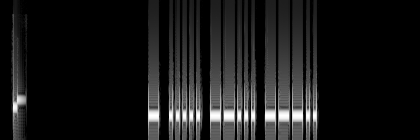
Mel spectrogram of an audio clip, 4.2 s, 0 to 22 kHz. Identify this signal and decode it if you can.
Morse code, heard as a keyed tone, about 34 wpm, 700 Hz. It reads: T578
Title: Numbers - Contest Style - 4-Digit 35wpm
